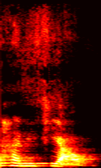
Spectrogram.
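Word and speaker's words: Hanyu Qiao: Itu tulisannya pakai Hanyu pakai kiwu, tapi bacanya Honey Chiao.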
